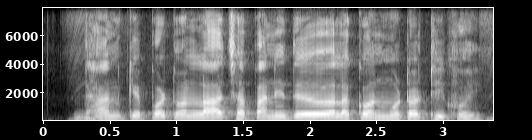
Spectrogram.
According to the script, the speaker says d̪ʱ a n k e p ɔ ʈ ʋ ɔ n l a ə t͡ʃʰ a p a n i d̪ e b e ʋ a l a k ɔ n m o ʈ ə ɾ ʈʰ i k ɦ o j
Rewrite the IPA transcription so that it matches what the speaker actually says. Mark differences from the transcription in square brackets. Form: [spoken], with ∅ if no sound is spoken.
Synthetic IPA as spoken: d̪ʱ a n k e p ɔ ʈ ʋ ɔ n l a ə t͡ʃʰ a p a n i d̪ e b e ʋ a l a k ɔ n m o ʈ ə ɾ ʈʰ i k ɦ o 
